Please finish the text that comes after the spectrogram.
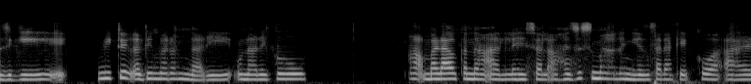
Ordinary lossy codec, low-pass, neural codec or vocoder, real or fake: none; 7.2 kHz; codec, 16 kHz, 0.8 kbps, ZipCodec; fake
